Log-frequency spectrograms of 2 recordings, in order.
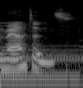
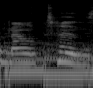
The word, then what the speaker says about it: mountains: No, not the mountains, the mountains. You don't say the T. Mountains. How you speak like a. That's how you speak like you're someone from Utah. You don't pronounce the T in mountains or in pitcher.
